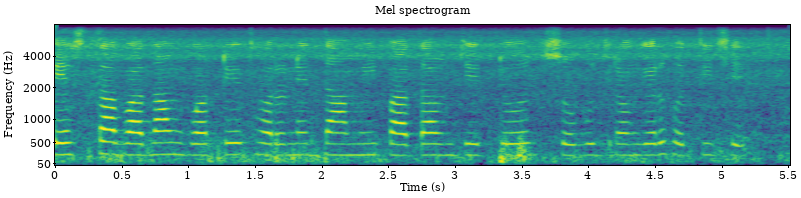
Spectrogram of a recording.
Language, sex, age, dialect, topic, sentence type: Bengali, female, 18-24, Western, agriculture, statement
